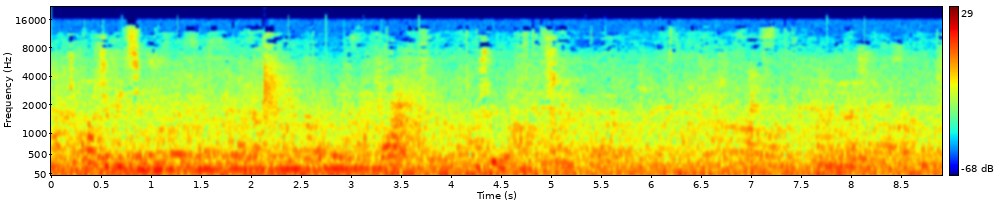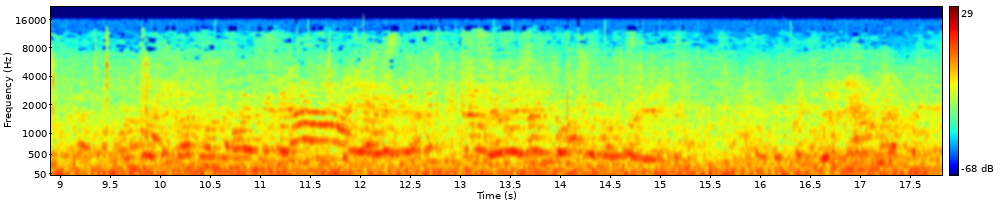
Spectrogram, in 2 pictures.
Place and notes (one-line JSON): {"title": "Zeleni venac danju, Belgrade - Zeleni venac nocu, Belgrade", "date": "2011-06-15 23:05:00", "latitude": "44.81", "longitude": "20.46", "altitude": "105", "timezone": "Europe/Belgrade"}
